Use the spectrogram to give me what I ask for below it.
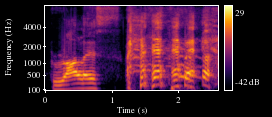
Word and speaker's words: Rolles: I mean, we could correct this by telling people that it's Rolles. Rolles. Man, I just. Can you tell them what you named your son? Rolles.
